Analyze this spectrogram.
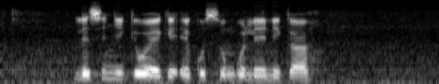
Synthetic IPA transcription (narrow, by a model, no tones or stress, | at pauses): leʂiɲikiwɛkɛʔekusuŋɡulenika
